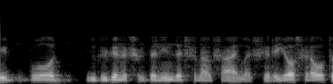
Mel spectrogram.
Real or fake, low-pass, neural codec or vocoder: fake; 3.6 kHz; codec, 16 kHz, 0.5 kbps, FunCodec, trained on LibriTTS, 25 frames a second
